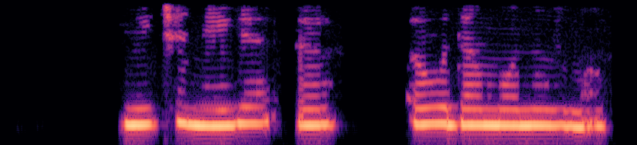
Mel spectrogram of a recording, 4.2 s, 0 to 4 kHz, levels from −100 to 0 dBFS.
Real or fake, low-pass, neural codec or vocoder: real; 3.6 kHz; none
